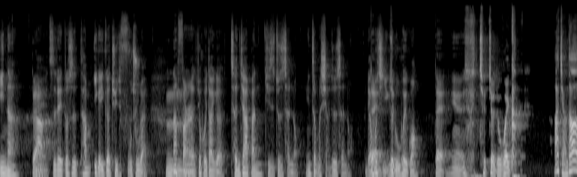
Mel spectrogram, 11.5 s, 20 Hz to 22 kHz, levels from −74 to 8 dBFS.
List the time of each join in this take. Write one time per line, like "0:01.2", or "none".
none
